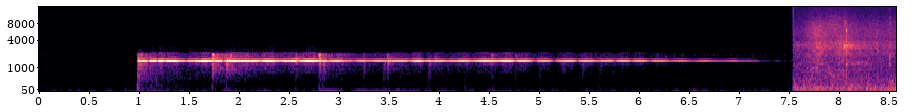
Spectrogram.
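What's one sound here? A small metal object lands on concrete and spins, ringing steadily as it rattles to a stop.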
